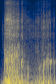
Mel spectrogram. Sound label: fat wiggle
